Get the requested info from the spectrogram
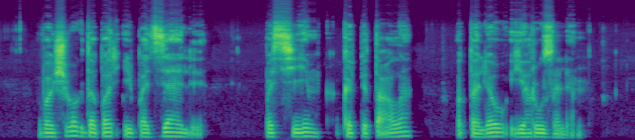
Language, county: Lithuanian, Vilnius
